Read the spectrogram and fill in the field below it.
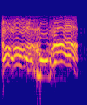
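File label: damaged pilot, mood low, French; War Thunder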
